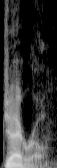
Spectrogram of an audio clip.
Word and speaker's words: gyro: So in this case, it would be gyro, right? I mean, you say gyro, I believe, when you're talking about something like this, like gyroscope, a gyro plane. Yeah. Okay. But in the food sense, when it's like pronounce it gyro, right? – Yeah.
